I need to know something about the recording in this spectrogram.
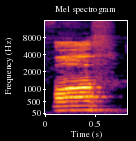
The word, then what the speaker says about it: قاف: কফ, এই কাফ, কফ আমরা সাধারণত ভুল করে থাকি। কফ জবর হয় ক, আর কাফ জবর হয় কা। হ্যাঁ, তাহলে কফ, এই কফের উচ্চারণ মোটা হবে, কাফের উচ্চারণ হালকা হবে।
